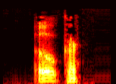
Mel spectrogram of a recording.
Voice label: "ochre", english; adjectives

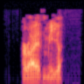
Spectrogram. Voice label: "arrhythmia", English; nouns

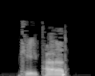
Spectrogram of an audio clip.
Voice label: "keypad", English; nouns

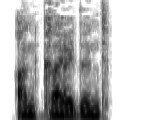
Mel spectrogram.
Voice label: "ankreidend", German; adjectives

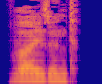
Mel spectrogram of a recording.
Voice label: "weisend", German; adjectives

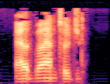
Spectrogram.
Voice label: "advantaged", English; adjectives

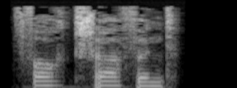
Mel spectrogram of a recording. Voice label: "fortschaffend", German; adjectives

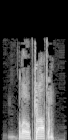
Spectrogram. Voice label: "globe-trotting", english; adjectives

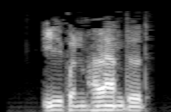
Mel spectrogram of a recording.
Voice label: "evenhanded", English; adjectives

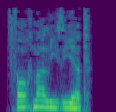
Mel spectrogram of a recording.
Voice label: "formalisiert", German; adjectives

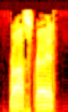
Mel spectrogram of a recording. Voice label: "rust-red", English; adjectives

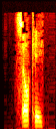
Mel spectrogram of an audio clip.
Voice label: "silky", English; adjectives

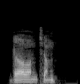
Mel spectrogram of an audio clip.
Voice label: "daunting", english; adjectives

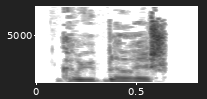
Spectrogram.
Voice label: "grüblerisch", German; adjectives

